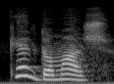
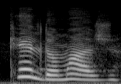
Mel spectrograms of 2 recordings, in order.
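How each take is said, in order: Both takes have the same delivery.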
